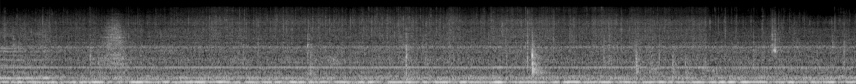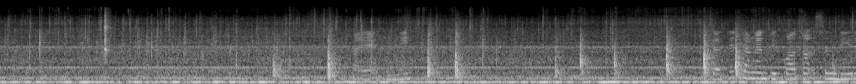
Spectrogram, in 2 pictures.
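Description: Fried rice (nasi goreng) being stirred in a pan over steady sizzling, with a continuous low hum throughout and irregular clicks and scrapes of the utensil growing busier toward the end; no talking.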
